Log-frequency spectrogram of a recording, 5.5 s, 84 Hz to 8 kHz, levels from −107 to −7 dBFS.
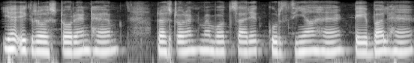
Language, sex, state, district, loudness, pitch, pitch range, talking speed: Hindi, female, Jharkhand, Deoghar, -18 LUFS, 200 Hz, 195-205 Hz, 130 wpm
